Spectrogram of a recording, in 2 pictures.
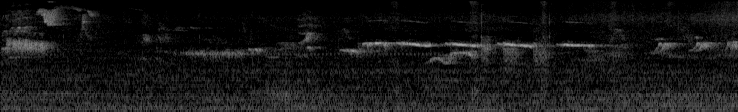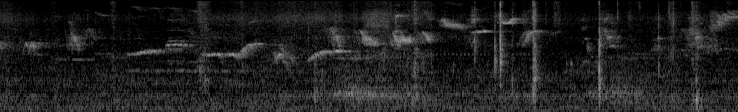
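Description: Small birds chirping in short, repeated calls, with a few sharp clicks near the end.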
